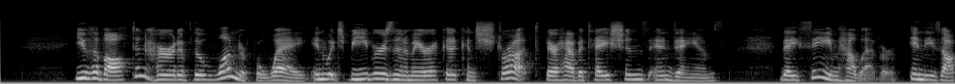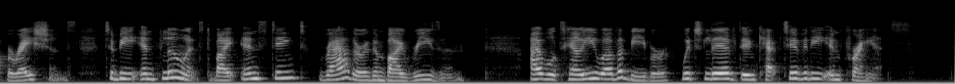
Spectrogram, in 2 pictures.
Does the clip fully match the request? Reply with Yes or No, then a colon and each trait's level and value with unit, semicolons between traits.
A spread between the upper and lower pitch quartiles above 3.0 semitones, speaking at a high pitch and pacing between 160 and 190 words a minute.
No: average, 4.8 semitones; high, 220 Hz; average, 145 wpm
